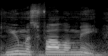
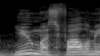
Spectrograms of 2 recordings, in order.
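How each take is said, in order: First: Said in the usual way. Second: "You must follow me" with each word pressed firmly; firm, insistent imperative; emphatic command. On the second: Retold or imitated. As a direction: lean on "You" and "follow" as an order. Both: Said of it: "It's emphatic".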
